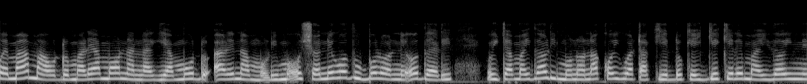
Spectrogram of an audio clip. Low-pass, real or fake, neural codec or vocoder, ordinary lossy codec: 7.2 kHz; real; none; Opus, 16 kbps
